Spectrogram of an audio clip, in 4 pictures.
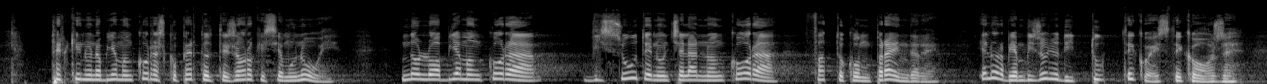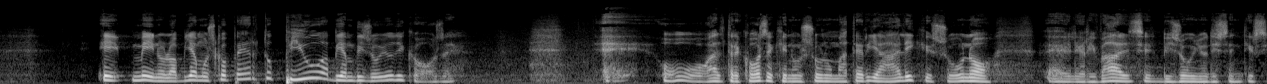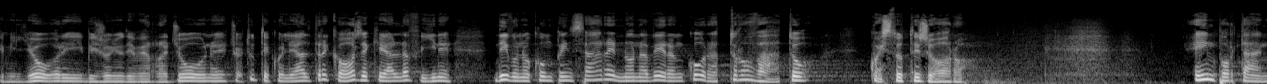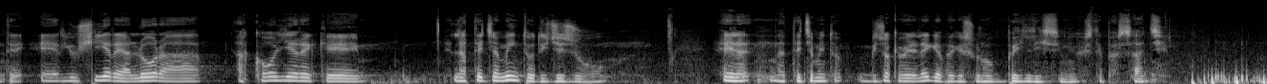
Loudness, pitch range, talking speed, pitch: -19 LUFS, 140-200 Hz, 120 wpm, 165 Hz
